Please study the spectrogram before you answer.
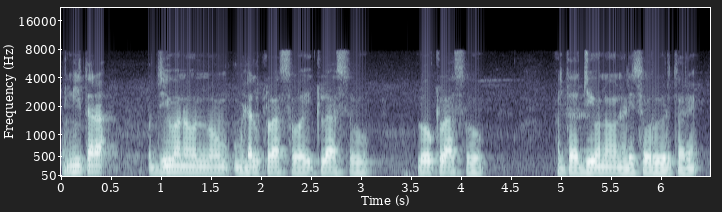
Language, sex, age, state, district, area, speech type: Kannada, male, 18-30, Karnataka, Chamarajanagar, rural, spontaneous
